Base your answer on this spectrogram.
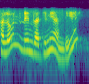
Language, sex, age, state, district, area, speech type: Telugu, female, 30-45, Telangana, Medchal, rural, conversation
